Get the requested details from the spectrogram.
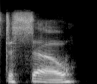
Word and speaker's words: Dassault: If you're reading the title, it probably looks like Dassault Systèmes. It's Dassault is the proper pronunciation.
